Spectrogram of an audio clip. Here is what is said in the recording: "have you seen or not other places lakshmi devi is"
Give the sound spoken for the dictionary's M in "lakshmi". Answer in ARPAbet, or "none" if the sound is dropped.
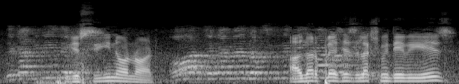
M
